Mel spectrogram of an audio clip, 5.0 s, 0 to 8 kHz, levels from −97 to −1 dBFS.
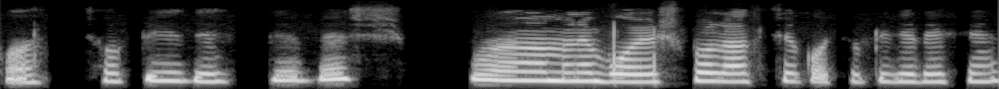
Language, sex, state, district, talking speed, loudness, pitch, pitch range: Bengali, female, West Bengal, Malda, 120 wpm, -19 LUFS, 280 Hz, 260-305 Hz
